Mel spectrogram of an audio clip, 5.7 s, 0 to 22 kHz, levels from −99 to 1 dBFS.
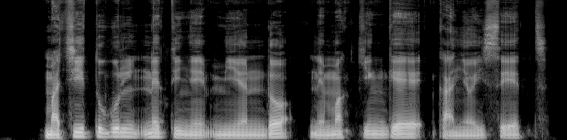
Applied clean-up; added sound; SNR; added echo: neural mask model Resemble Enhance denoiser.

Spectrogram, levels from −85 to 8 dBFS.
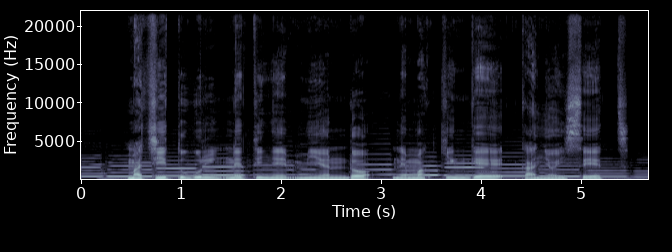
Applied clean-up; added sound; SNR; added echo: none; Wind instrument, woodwind instrument; 13 dB; none.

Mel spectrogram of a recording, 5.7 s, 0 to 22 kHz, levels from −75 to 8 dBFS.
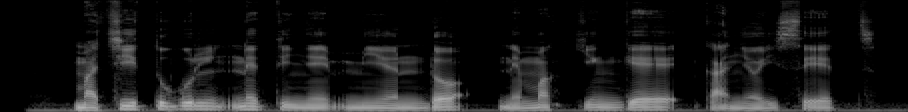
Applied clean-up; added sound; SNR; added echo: none; none; none; none.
